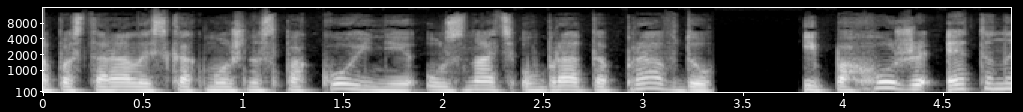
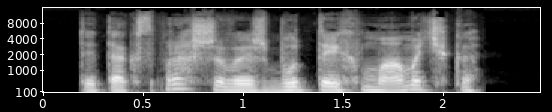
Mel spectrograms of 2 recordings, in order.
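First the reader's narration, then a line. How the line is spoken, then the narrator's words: Mocking reply. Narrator (Russian): насмешливо ответил он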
